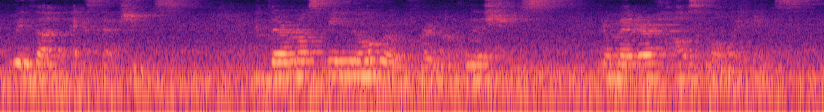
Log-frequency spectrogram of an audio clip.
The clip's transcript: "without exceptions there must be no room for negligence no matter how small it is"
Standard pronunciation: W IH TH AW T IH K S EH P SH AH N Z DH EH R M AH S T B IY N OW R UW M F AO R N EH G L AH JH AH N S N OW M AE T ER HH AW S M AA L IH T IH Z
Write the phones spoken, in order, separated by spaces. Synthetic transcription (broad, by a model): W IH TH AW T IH K S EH P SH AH N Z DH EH R M AH S T B IY N OW R UW M F AO R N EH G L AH SH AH S N OW M AE T ER HH AW S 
